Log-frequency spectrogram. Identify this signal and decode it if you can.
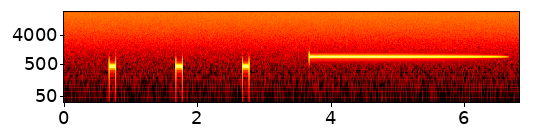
Radio time signal (three low pips and a long one an octave up, as on NHK), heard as pips.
